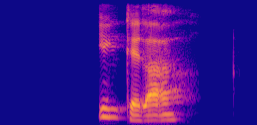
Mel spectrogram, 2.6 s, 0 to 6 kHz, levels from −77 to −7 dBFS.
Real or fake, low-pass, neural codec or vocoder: fake; 5.4 kHz; codec, 16 kHz, 0.8 kbps, ZipCodec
